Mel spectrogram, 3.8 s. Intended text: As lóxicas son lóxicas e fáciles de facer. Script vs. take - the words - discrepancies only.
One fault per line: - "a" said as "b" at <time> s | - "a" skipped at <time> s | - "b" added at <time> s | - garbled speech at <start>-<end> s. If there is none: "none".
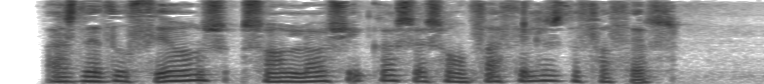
- "lóxicas" said as "deducións" at 0.5 s
- "son" added at 2.2 s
